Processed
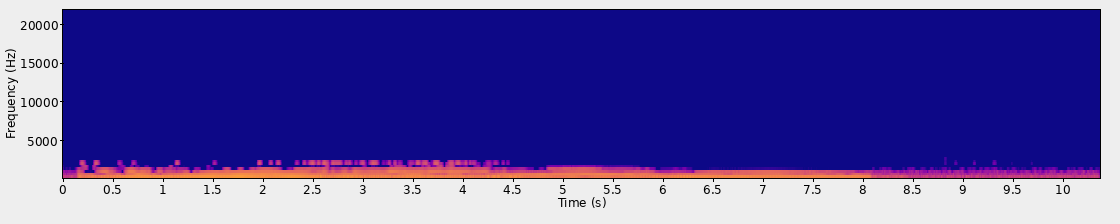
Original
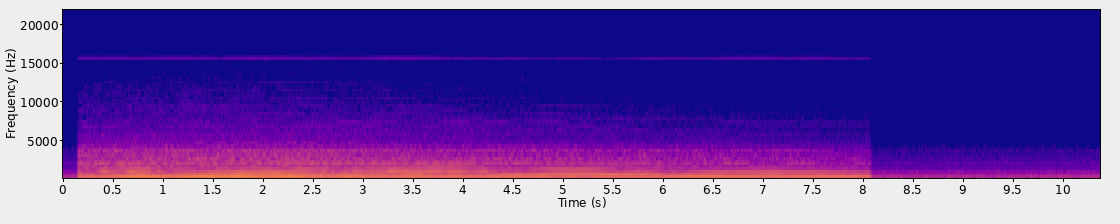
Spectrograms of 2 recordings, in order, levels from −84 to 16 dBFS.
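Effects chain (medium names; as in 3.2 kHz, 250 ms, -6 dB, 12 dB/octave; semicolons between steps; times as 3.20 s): spectral gate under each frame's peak -15 dB strong; delay 374 ms -16 dB; trim +8 dB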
